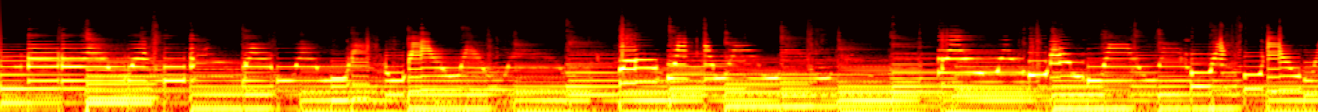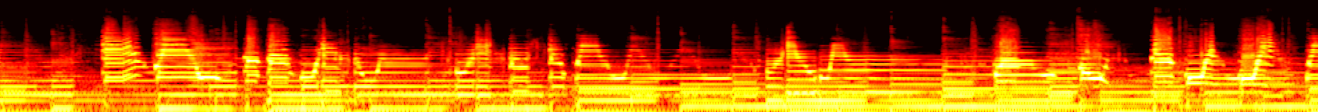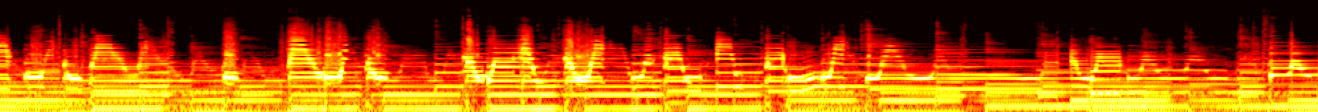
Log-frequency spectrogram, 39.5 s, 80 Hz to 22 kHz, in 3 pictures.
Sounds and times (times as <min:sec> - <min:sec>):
Pizzicato: 0:09.4 - 0:20.2, 0:23.1 - 0:35.8, 0:36.9 - 0:39.5.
